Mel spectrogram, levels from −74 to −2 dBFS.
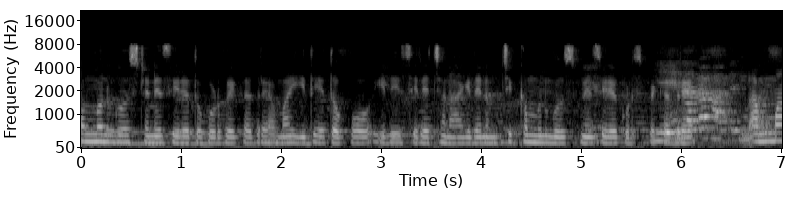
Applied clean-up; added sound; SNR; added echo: none; none; none; none.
